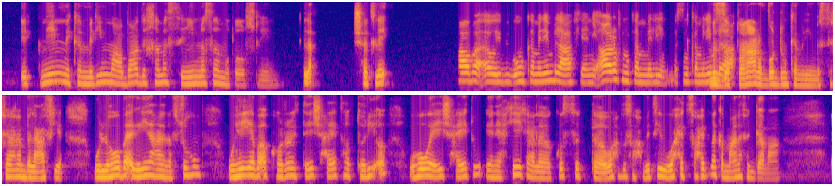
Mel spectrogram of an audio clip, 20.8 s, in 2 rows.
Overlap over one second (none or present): none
